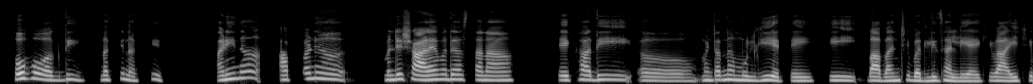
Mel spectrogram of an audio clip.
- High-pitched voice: Yes, high, 195 Hz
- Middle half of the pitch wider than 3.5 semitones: Yes, average, 4.1 semitones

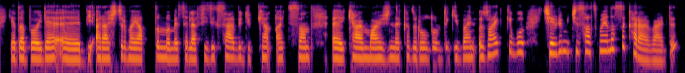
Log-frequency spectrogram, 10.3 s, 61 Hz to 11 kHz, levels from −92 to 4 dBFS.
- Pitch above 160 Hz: Yes, medium, 185 Hz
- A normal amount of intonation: No, narrow, 2.1 semitones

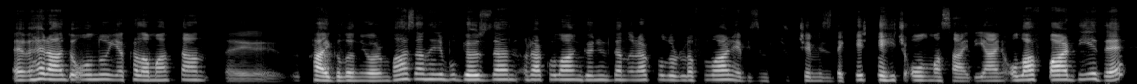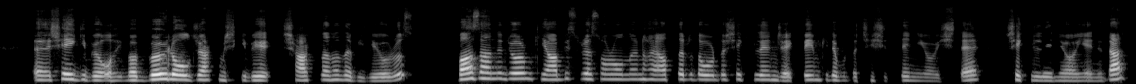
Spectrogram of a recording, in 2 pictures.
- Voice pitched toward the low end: No, high, 210 Hz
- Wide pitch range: No, average, 3.4 semitones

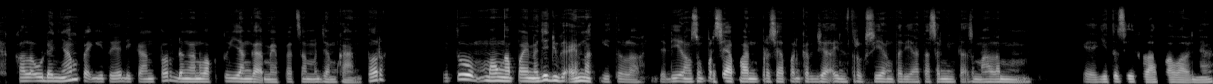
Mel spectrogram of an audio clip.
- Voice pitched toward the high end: No, low, 130 Hz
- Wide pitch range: No, average, 3.3 semitones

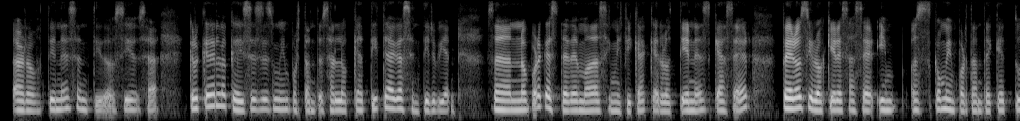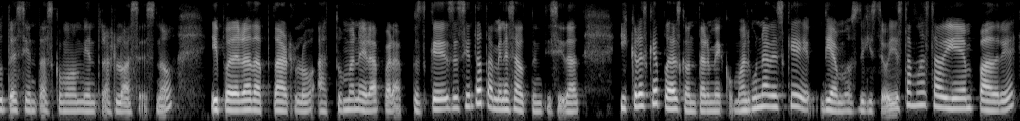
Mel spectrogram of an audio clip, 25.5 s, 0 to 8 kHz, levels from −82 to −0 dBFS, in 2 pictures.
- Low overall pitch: No, medium, 185 Hz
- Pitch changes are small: No, average, 3.1 semitones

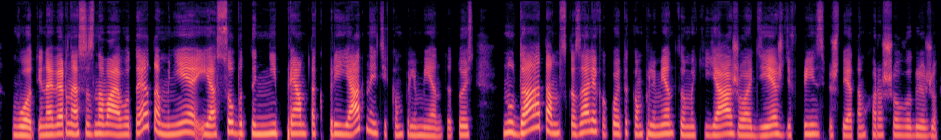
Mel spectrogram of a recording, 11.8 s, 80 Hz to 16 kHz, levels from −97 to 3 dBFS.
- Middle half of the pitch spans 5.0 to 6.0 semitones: No, narrow, 2.6 semitones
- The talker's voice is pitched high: Yes, high, 195 Hz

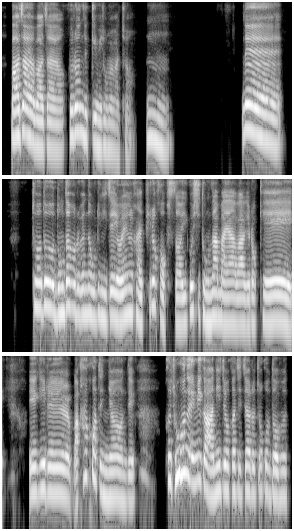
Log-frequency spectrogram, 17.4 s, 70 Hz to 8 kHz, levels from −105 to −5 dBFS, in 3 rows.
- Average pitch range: Yes, average, 4.3 semitones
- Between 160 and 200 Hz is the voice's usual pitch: Yes, medium, 185 Hz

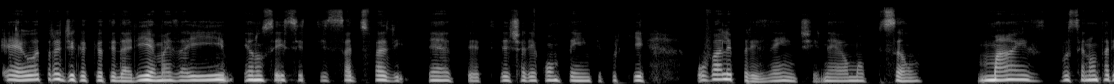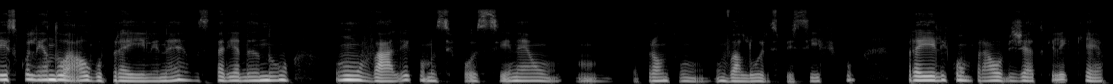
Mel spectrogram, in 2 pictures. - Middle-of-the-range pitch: Yes, medium, 180 Hz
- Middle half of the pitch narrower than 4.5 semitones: Yes, average, 3.5 semitones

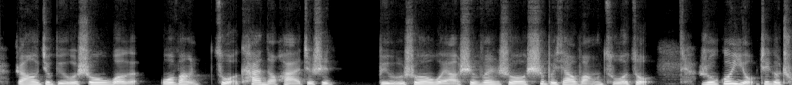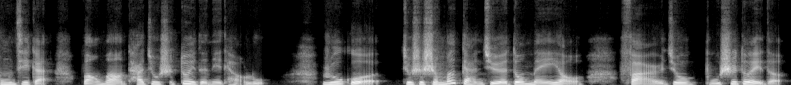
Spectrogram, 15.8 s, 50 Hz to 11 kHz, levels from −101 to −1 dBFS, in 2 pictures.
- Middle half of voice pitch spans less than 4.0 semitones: No, average, 4.3 semitones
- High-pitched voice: Yes, high, 195 Hz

